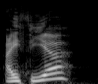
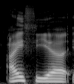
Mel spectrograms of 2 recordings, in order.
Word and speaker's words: Aythya: The scientific name is, how do you pronounce this? Aythia? Aythia vallisneria. Aythia is spelled A-Y-T-H-Y-A. Aythia.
